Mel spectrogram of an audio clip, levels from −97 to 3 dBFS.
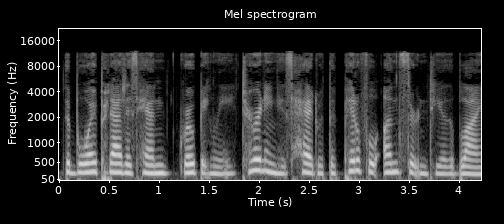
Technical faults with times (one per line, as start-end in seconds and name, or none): none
